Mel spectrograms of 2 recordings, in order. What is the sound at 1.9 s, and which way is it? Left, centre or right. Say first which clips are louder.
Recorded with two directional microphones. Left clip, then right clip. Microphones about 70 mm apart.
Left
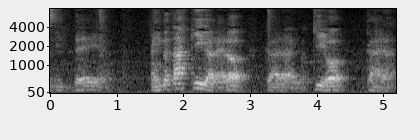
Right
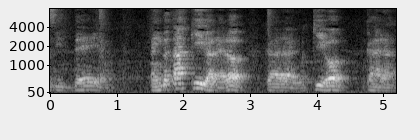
Speech: right 3 dB; left.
